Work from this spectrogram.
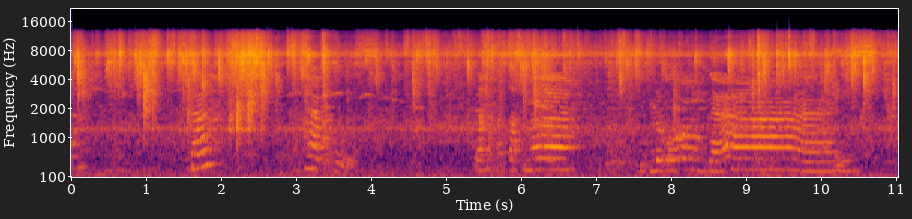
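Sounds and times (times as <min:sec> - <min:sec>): hose water splashing on tiles: 0:00.0 - 0:11.0.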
